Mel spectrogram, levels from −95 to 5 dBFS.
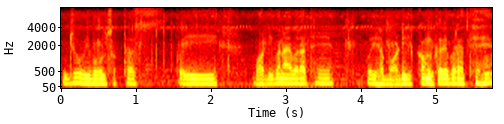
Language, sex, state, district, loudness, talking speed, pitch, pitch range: Chhattisgarhi, male, Chhattisgarh, Rajnandgaon, -18 LUFS, 185 wpm, 125 Hz, 120-135 Hz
